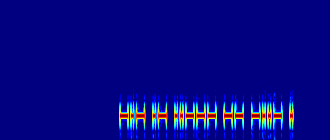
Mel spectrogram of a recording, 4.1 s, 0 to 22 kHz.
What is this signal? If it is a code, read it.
Morse code, heard as a keyed tone, about 34 wpm, 700 Hz. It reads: KA2MXE
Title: USA Call Signs - 6 Characters - 35wpm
